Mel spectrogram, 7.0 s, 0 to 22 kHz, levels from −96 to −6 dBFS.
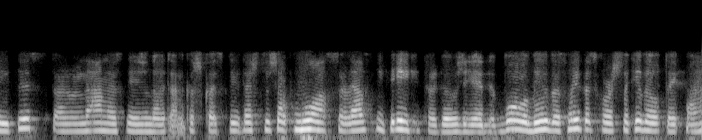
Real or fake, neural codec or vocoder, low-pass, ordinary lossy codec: fake; codec, 24 kHz, 0.9 kbps, WavTokenizer, medium music audio release; 5.4 kHz; Opus, 16 kbps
